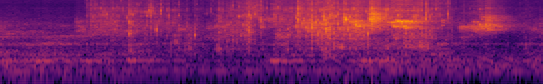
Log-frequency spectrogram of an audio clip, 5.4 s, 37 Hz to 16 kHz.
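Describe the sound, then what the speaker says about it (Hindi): Water pours into a pressure cooker holding chicken for shami kabab, a soft steady splashing stream that grows fuller and then tapers off, close and fairly quiet with no talk. "3 गिलास पानी डालेंगे।"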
